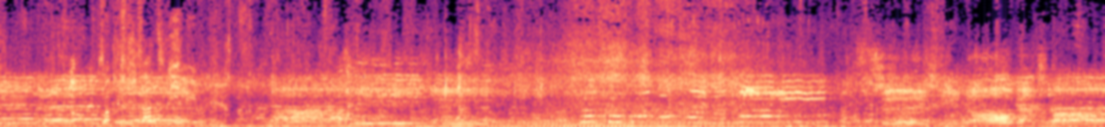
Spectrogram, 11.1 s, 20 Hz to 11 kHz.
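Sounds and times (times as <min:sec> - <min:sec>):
group singing: 0:00.0 - 0:11.0
low rumble of road traffic: 0:00.0 - 0:11.0.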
